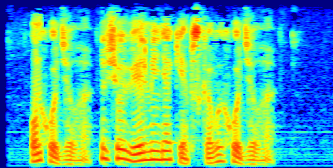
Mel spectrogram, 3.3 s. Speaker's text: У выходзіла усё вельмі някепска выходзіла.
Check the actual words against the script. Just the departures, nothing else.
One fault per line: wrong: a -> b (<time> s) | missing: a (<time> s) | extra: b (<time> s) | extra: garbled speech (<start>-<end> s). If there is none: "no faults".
no faults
